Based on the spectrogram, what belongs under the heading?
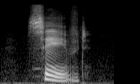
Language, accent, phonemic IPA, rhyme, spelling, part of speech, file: English, US, /seɪvd/, -eɪvd, saved, verb / adjective, En-us-saved.ogg
- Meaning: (verb) simple past and past participle of save; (adjective) 1. Rescued from the consequences of sin 2. Retained for future use rather than spent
